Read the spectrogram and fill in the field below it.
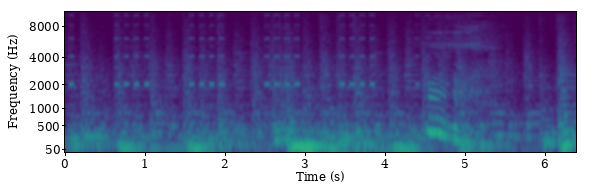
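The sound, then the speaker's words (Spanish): An alarm clock rings in short repeated bursts at a steady rhythm, loud, over a backing of music, with a descending swooping sound near the end. “Suena el despertador de los agentes sociales.”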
